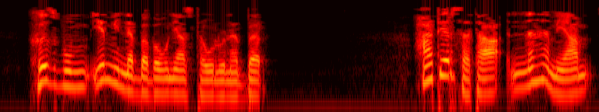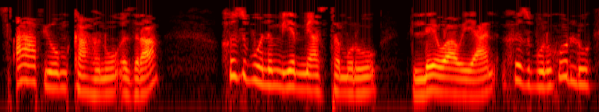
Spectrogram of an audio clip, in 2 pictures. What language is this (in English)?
Amharic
